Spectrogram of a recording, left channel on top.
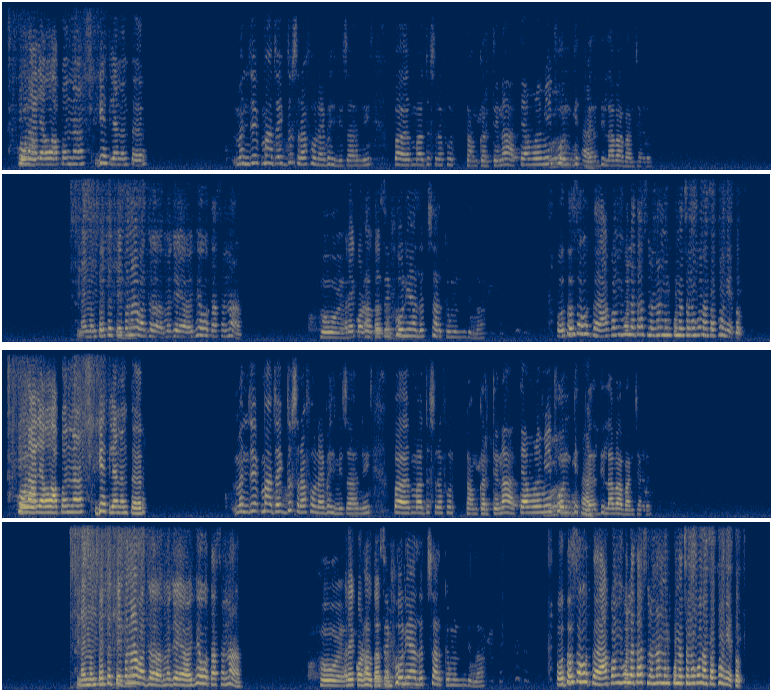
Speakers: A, on the right; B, on the right.
A: फोन
B: हो
A: आल्यावर आपण घेतल्यानंतर
B: म्हणजे माझा एक दुसरा फोन आहे बहिणीचा आणि पण मग दुसरा फोन काम करते ना, त्यामुळे मी फोन घेतला,
A: हा
B: दिला बाबांच्याकडं
A: नाही मग तसं ते
B: हॅलो
A: पण आवाज म्हणजे हे होत असल ना,
B: होय,
A: रेकॉर्ड होत
B: आता
A: असेल
B: ते फोन यालात सारखं म्हणून दिला.
A: हो तस होतंय. आपण बोलत असलो ना मग कुणाचा ना कुणाचा फोन येतो.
